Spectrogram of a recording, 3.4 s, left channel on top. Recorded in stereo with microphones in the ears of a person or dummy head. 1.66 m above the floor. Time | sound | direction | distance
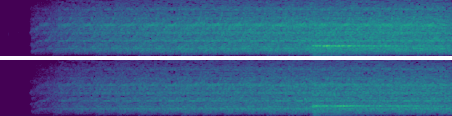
0.2 | an alarm | 10° left (ahead or behind) | 1.7 m
2.3 | a piano | 20° right (ahead or behind) | 0.8 m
